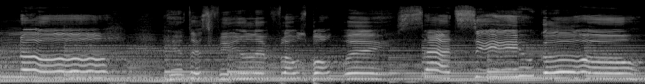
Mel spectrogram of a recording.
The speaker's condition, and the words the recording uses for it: No condition.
